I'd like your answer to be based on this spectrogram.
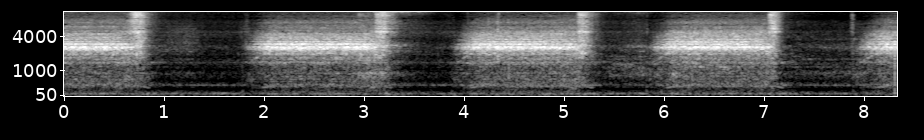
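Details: Rhythmic airflow hiss rising and falling with breaths, about 29 cycles a minute, with a low motor hum; a CPAP sleep machine running from an AC outlet on a portable power bank during a power test.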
